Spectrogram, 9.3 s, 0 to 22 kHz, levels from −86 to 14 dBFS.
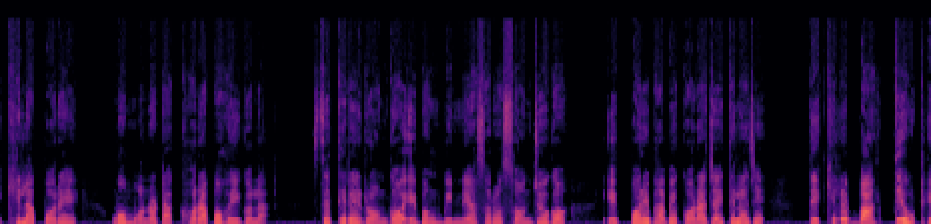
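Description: Nothing in the speech stood out as a technical problem on listening.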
